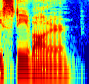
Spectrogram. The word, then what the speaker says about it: Stiefvater: Maggie Steve Otter. – Steve and Otter, even though it's spelled different. – It's spelled very different. Wow. – It is. – It's spelled S-T-I-E-F-V-A-T-E-R.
